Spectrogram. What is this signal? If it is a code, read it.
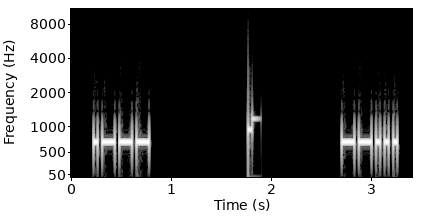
Morse code, heard as a keyed tone, about 27 wpm, 700 Hz. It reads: J 7
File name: Single-Letter-Number-28wpm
